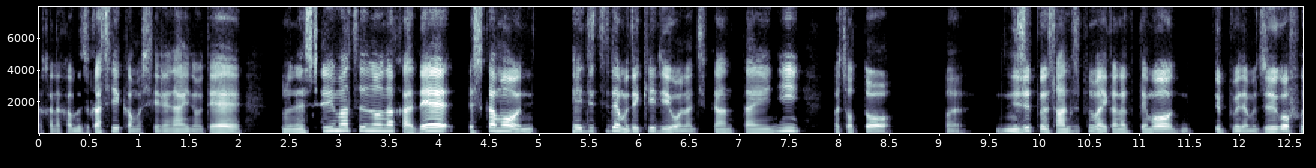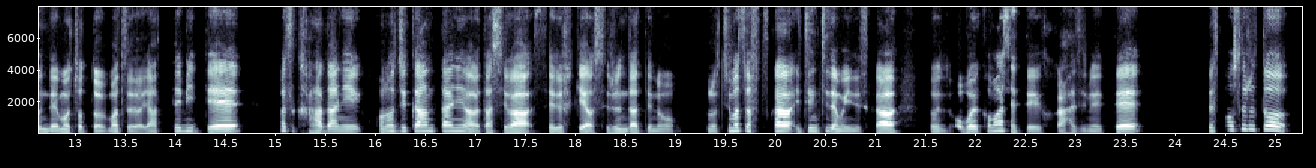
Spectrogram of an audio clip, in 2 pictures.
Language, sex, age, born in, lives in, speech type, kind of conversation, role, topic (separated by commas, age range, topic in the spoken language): Japanese, male, 45-49, Japan, Japan, conversation, advice, advisor, セルフケアを習慣化するにはどうすればよいですか？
